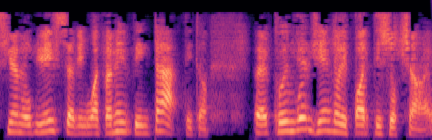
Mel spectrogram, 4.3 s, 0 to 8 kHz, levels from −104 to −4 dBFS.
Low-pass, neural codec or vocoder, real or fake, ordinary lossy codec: 7.2 kHz; codec, 16 kHz, 0.5 kbps, FreqCodec, larger model; fake; MP3, 24 kbps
